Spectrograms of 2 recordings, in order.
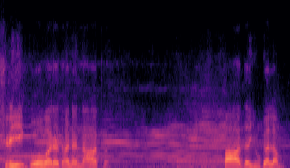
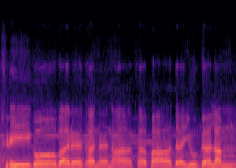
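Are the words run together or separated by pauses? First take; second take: separated; run together. First: Each word is separated by a short pause. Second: The words flow together at normal speed. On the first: The verse is split into its individual words. "इसका पदच्छेद अब आगे सुनिए।" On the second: The verse is recited as it is normally read. "एक बार फिर से सामान्य गति से आप इसको सुन लीजिए।"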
